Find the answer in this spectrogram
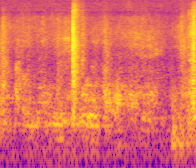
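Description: Near silence: faint room tone with a single sharp click about a second in.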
